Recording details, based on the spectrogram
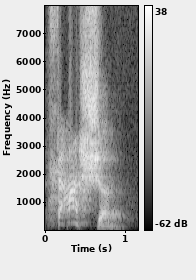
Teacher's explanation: Fa, and then there is unvoiced consonant sound. Sh, F is unvoiced, and a sh is unvoiced, and bit longer, stretch it.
